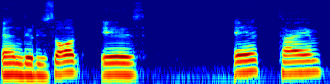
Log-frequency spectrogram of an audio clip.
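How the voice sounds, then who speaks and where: A teacher with an Indonesian accent, explaining a lesson in short, halting phrases and correcting themselves. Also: medium pitch, level tone, dark tone, clean tone, no echo.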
